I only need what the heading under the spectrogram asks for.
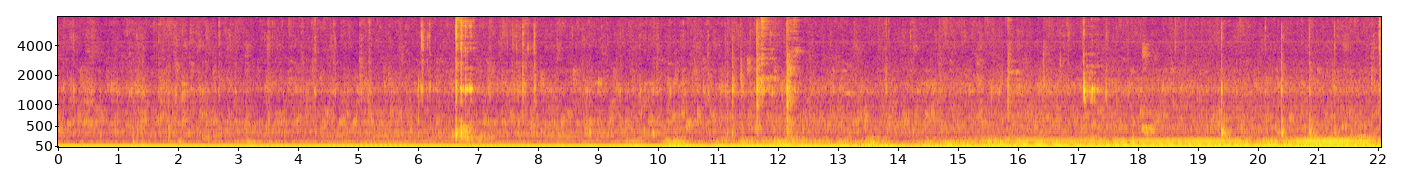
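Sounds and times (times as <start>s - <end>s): wet chewing and lip-smacking: 0.0s - 22.0s
low background rumble: 8.2s - 22.0s.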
